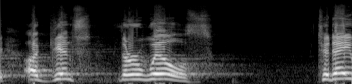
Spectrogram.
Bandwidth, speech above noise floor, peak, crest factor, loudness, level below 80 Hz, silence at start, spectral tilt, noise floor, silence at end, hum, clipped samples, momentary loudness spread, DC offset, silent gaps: 13.5 kHz; 48 dB; 0 dBFS; 12 dB; -11 LUFS; -52 dBFS; 0 s; -3.5 dB/octave; -58 dBFS; 0 s; none; 0.6%; 15 LU; under 0.1%; none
